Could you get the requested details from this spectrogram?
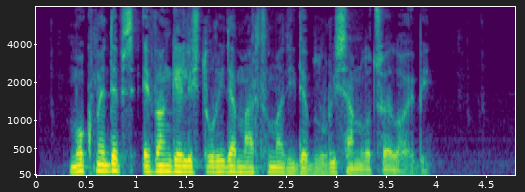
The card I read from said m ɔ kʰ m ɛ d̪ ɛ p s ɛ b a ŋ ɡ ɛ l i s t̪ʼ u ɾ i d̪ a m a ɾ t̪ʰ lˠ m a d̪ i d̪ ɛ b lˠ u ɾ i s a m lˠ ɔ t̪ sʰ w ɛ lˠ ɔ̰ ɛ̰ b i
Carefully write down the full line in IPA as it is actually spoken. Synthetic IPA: m ɔ kʰ m ɛ d̪ ɛ p s ɛ v a ŋ ɡ ɛ l i s t̪ʼ u ɾ i d̪ a m a ɾ t̪ʰ lˠ m a d̪ i d̪ ɛ b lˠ u ɾ i s a m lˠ ɔ t̪ sʰ w ɛ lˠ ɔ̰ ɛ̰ b i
